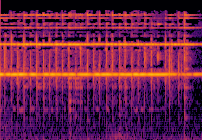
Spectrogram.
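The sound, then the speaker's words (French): A small bell rings with fast, bright, high tinkling strikes repeated many times in an even rhythm, fairly faint and alone with no voices. “Maudite clochette.”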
